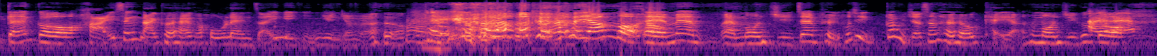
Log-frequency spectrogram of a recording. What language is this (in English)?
Chinese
